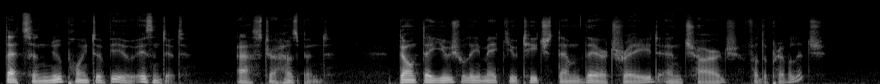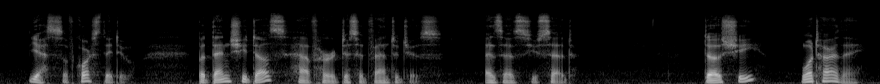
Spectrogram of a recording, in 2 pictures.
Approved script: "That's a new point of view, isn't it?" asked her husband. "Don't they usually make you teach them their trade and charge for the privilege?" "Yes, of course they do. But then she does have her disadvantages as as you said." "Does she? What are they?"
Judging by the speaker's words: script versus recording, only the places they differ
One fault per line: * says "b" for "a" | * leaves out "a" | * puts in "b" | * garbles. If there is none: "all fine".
all fine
